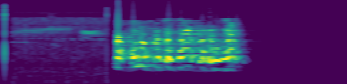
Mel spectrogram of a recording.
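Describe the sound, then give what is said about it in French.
A loud turkey gobble, used as the wrong-answer sound in a quiz about Sweden, bursts in after a brief click and low rumble, a rapid warbling rattle lasting under a second, then stops abruptly into silence. “Le principe est simple, si tu donnes une mauvaise réponse, ça donne ça”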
